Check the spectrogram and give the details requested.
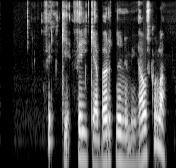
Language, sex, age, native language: Icelandic, male, 18-19, Icelandic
